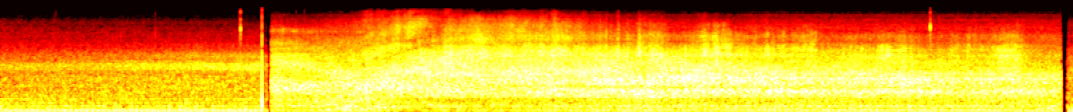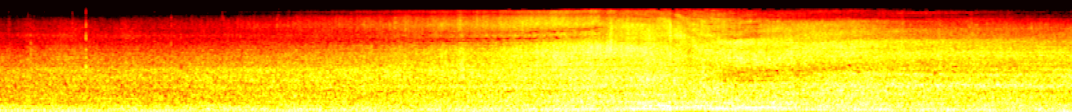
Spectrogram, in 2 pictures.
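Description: Rain hissing down, with vehicles passing on wet roads, their tyre hiss swelling and fading as they go by and a low engine note about two-thirds of the way through. The sound breaks off abruptly twice where shots change.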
